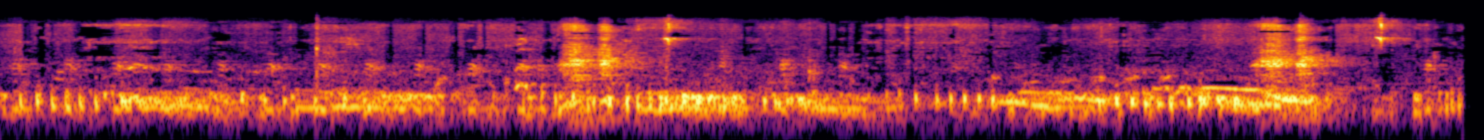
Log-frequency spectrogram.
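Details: Fantail pigeons displaying in front of an audience coo in low, throaty, pulsing rolls that overlap almost without pause, with faint rustling and background chatter.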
